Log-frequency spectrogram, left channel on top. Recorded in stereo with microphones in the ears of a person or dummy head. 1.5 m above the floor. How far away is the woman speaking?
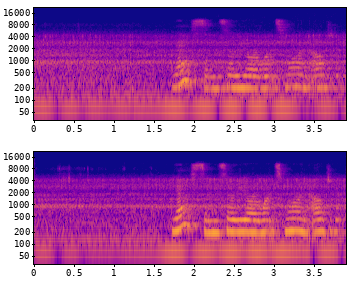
About 0.9 m.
